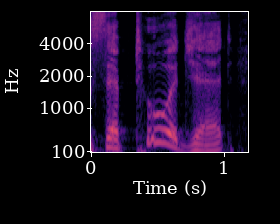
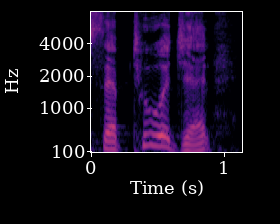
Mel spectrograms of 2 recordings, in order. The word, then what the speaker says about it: Septuagint: In the Septuagint, which is the translation Septuagint, S-E-P-T-U-A-G-I-N-T. Give you a couple words that maybe you have, maybe you don't. The Septuagint is the translation of the Old Testament into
